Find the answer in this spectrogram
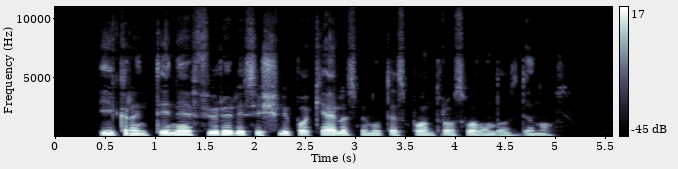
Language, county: Lithuanian, Panevėžys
